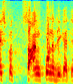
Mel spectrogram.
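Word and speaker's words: Tsangpo: सांगपो English में लिखते हैं तो टी से स्टार्ट होता है ना। हिंदी में कहोगे सांगपो, है ना, टी साइलेंट होता है।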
